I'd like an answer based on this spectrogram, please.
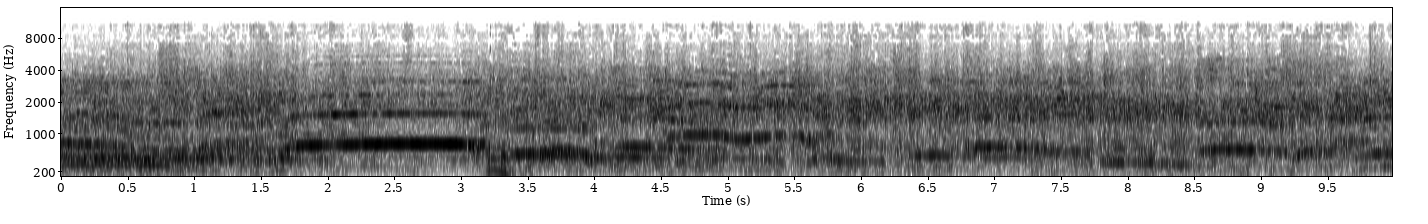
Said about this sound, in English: See, I don't want to just listen to the loud boos. I want to watch the smarky claps as well. It's a loud boo.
